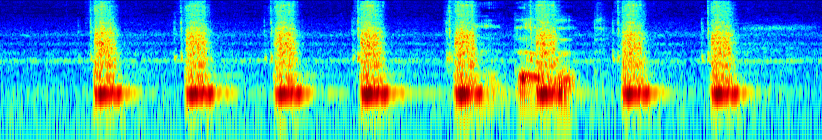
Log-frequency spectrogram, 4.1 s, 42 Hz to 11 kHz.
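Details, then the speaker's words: IBM Wheelwriter 6 Series 1 (early version) typewriter: loud buzzing bursts only when the carrier moves two spaces, forward or backward, with tabs set every two; one- or three-space moves are quiet. "it's making a weird noise only when it spaces to spaces so let's say I returned back to spaces that noise"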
